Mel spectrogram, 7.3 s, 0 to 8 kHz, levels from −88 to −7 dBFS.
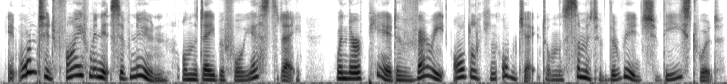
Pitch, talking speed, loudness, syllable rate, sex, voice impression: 210 Hz, 230 wpm, -19 LUFS, 6.7 syllables/s, female, feminine, adult-like, fluent, intellectual, slightly strict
